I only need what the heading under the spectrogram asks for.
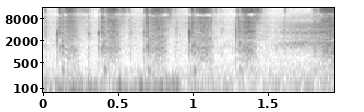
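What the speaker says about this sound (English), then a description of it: "So we'll give it a spray, see how it takes the iron and all that stuff out." A trigger spray bottle of Adam's wheel cleaner is squeezed repeatedly onto a car wheel, giving a series of close, crisp hissing bursts with small mechanical clicks between them.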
